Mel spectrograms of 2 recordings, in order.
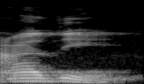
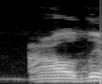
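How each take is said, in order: First: No L sound comes before the z. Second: An L sound comes before the z. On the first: The speaker calls it wrong. "bukan azi" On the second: The speaker calls it right. "Alzi bukan azi"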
